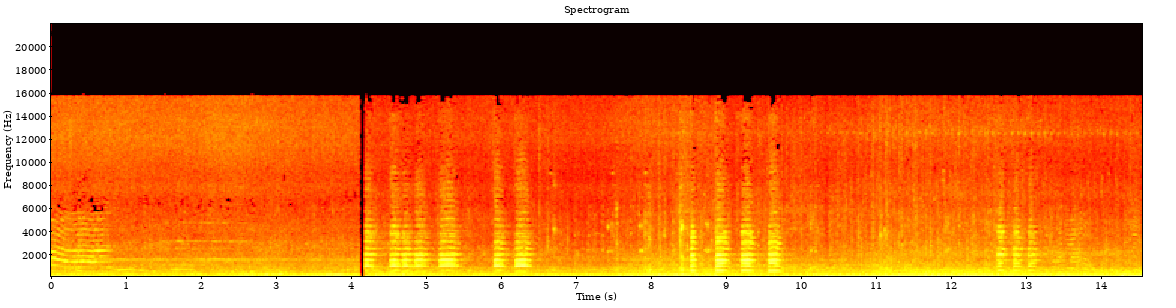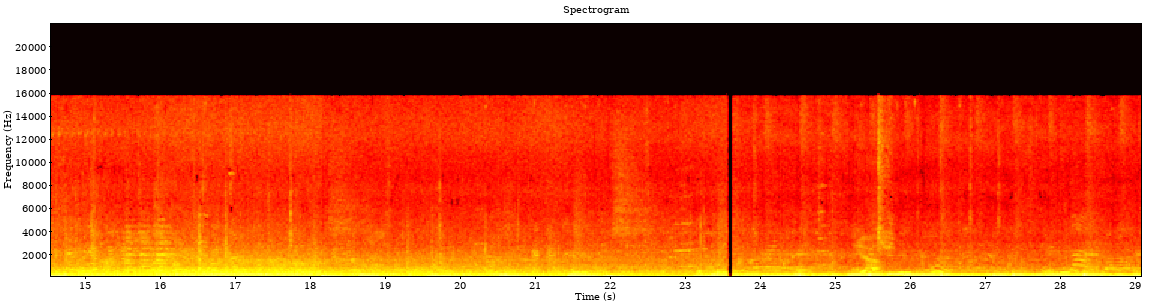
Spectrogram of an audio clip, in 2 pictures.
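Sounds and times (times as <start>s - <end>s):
crowd voices: 0.0s - 29.0s
small train horn toots: 4.2s - 6.6s, 8.4s - 9.9s, 12.5s - 13.4s, 15.4s - 16.5s.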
